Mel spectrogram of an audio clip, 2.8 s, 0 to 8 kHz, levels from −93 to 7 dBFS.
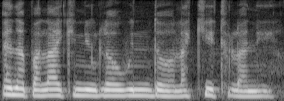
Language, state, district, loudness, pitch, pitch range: Sumi, Nagaland, Kohima, -14 LUFS, 170 Hz, 160-175 Hz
